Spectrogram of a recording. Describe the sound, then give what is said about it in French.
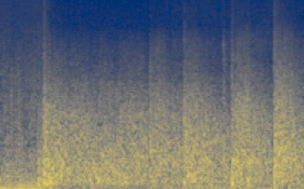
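Gunfire from a revolver: one loud, sharp blast followed by several more bursts over a dense, continuous roar, with no talking. “Elle est tellement paniquée et à peur qu'elle sort le revolver et tire.”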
